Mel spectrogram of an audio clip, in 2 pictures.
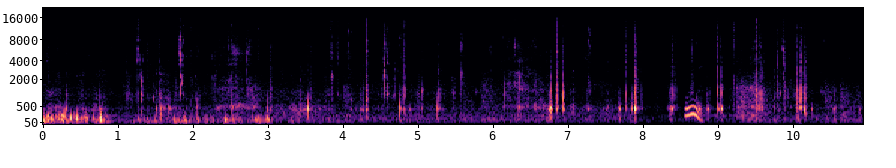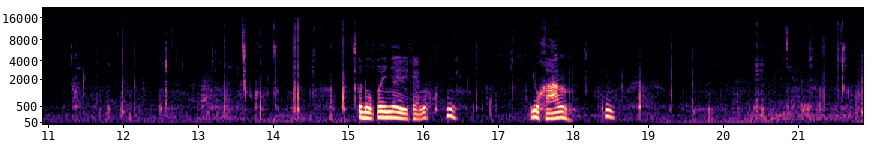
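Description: A man chews and smacks his lips close by.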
